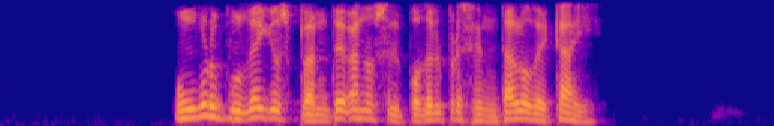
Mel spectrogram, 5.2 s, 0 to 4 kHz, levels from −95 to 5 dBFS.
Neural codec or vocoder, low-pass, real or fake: codec, 16 kHz in and 24 kHz out, 2.2 kbps, FireRedTTS-2 codec; 3.6 kHz; fake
